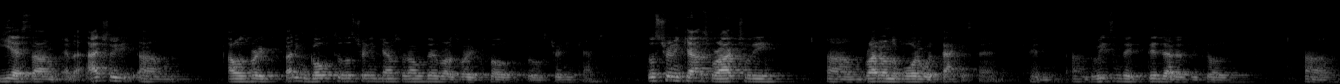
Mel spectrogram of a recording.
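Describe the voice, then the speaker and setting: A man with an American accent talks at a fairly quick pace in a medium pitch, his intonation fairly even but his loudness swinging widely, in an ordinary speaking voice. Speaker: Army National Guard battalion commander and Afghan War veteran. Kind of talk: oral history interview answer. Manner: measured, formal, with frequent filler pauses.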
